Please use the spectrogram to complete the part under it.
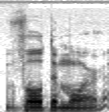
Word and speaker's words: Voldemort: Or Voldemort, I believe is how it's actually pronounced.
